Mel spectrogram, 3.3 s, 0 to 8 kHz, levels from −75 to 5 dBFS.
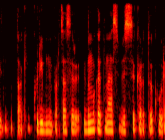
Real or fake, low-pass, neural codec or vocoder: real; 7.2 kHz; none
